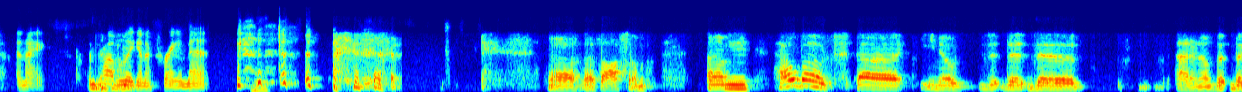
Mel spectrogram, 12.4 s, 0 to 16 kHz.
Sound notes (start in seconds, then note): 2.4 laughs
